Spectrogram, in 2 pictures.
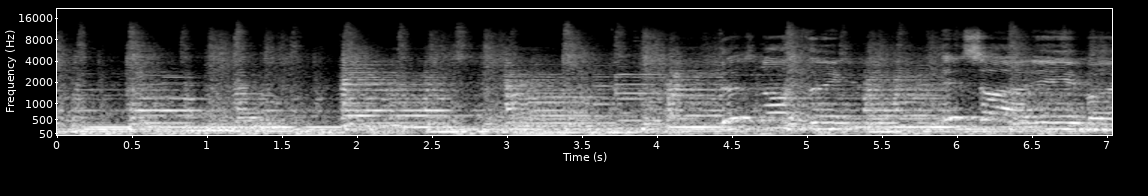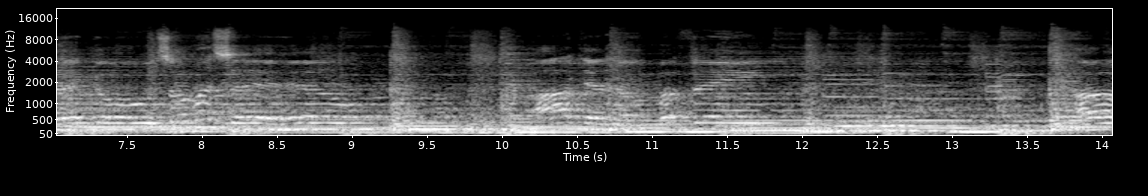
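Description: A live pop-rock band playing an amplified song on drum kit, bass guitar and two guitars, with the drums marking a steady beat in the first few seconds.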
